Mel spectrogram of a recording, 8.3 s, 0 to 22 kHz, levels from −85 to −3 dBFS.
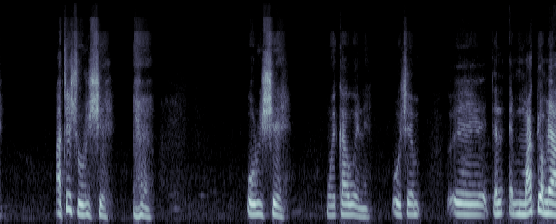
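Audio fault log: throughout: Opus compression. The speech sounds plainly hoarse, rough and grainy, with noisy fill in the upper bands even though content still reaches about 20.2 kHz. This likely comes from Opus running in its hybrid speech mode, which fits a bitrate near 16 kbps.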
